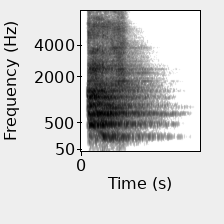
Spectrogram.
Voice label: Pain Corpus Venus Male; Warframe; Battle Barks

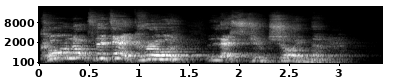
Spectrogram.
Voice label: Soldier Male; Battle; Sinecure; en

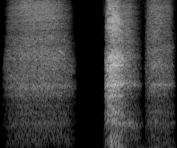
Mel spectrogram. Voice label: Battle Adult; Warframe; Duviri Quest; Duviri Paradox Quest

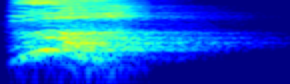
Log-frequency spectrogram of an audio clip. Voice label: Attack Sinecure Soldier Female

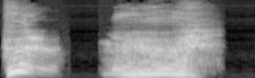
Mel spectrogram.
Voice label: Horse Mount Adult, Dialog; Duviri

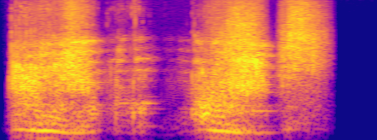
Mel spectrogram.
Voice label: Struggle Crewmen; Warframe; CorpusCrewmen; CrewmanA

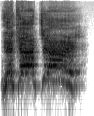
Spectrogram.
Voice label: Attack, Corpus Venus Male

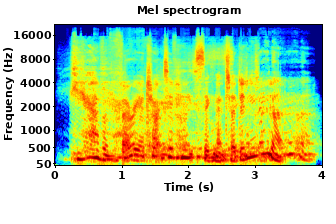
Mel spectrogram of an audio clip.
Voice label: Ambient Barks, en; Warframe; Mall Romance; Eleanor

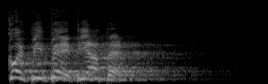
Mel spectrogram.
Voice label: Player Spotted Modular Corpus Male; Dialog; Barks; Battle; Warframe

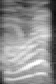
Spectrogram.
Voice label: Horse Start Adult; Duviri

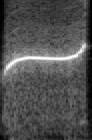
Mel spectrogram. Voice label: Horse Sprint Adult; Duviri

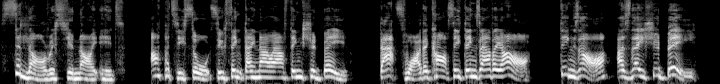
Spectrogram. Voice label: Female Rebel, en; Dialog; Warframe; Solaris Venus

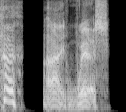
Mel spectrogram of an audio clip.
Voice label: Reject, Male; Dialog; Warframe; Railjack Crew; Perrin Sequence

